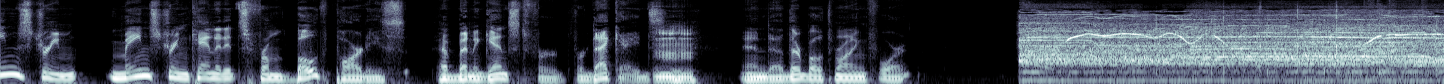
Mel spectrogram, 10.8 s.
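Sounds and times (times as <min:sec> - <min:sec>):
speech: 0:00.0 - 0:06.9
crowd cheering: 0:07.6 - 0:10.8.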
